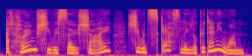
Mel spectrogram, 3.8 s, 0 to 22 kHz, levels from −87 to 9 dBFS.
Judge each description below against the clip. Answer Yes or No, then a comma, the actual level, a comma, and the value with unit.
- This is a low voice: No, high, 230 Hz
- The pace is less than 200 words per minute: No, fast, 205 wpm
